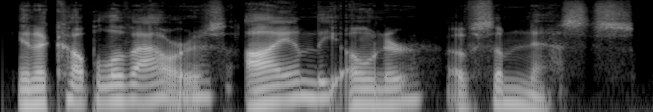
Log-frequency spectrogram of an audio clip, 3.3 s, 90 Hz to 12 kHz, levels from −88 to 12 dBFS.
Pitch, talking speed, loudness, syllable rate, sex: 135 Hz, 220 wpm, -22 LUFS, 4.8 syllables/s, male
